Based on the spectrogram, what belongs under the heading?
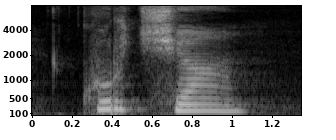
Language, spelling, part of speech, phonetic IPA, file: Ukrainian, курча, noun, [kʊrˈt͡ʃa], Uk-курча.ogg
- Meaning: 1. chick, young chicken 2. naive girl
